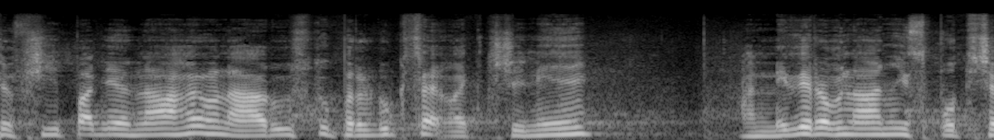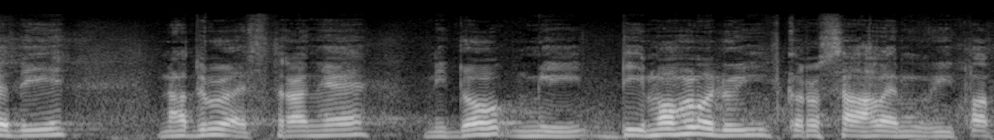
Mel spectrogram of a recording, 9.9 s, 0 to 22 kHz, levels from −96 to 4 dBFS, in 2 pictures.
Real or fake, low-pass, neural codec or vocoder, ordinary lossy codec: fake; 14.4 kHz; codec, 44.1 kHz, 3.4 kbps, Pupu-Codec; AAC, 96 kbps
